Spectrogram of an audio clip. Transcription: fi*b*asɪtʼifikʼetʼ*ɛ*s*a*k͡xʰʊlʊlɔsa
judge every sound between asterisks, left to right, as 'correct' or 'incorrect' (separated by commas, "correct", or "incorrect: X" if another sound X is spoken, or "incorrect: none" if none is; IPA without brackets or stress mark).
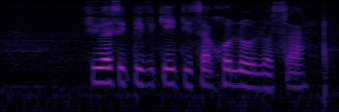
incorrect: w, incorrect: i, correct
